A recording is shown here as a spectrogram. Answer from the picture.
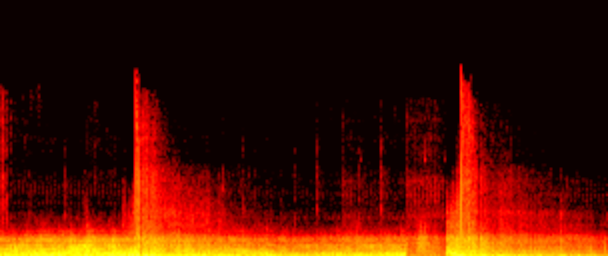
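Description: Artillery fire rumbles steadily as the Armenian army fires on Terter and Adam, with two sharp, loud blasts cracking out a few seconds apart over a dense, continuous roar. The din briefly drops away just before the second blast. No voices.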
